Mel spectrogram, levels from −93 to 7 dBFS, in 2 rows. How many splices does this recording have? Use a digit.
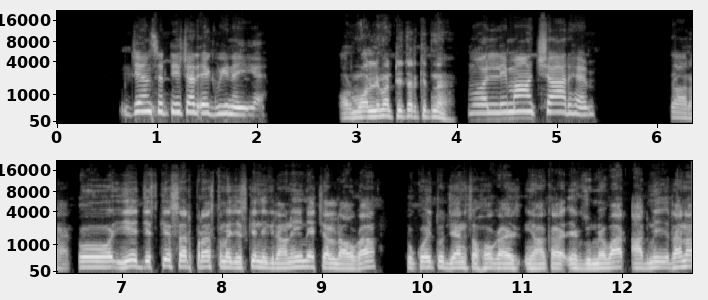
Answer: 0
